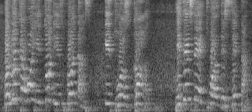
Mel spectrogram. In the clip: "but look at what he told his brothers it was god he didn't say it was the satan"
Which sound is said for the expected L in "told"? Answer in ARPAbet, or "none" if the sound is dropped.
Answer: L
